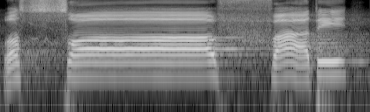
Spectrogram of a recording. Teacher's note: فا کے اوپر کھڑا ہے، ایک الف کی مقدار فا کو کھینچنا ہے۔ والصافاتی، وقفاً، والصافات۔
